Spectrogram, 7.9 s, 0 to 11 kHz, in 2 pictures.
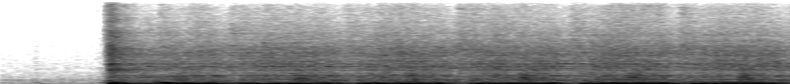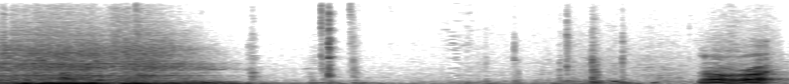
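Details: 1980 Camaro 5.7 small-block V8 on compression test after oil leak: even, steady cranking pulses about four a second, no weak beat; healthy balanced compression, readings around 151–160 psi.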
